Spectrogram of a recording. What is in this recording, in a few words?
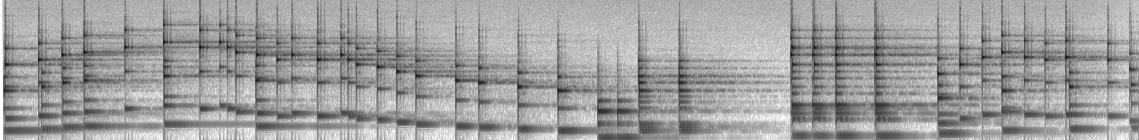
XYLO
